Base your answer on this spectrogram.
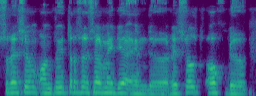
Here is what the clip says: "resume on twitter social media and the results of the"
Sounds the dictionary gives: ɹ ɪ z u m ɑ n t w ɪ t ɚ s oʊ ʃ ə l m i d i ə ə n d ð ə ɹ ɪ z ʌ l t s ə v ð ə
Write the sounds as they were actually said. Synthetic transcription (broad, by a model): ɹ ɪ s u m ɑ n t w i t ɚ s oʊ s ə l m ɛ d i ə ə n d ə ɹ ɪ s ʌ l t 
